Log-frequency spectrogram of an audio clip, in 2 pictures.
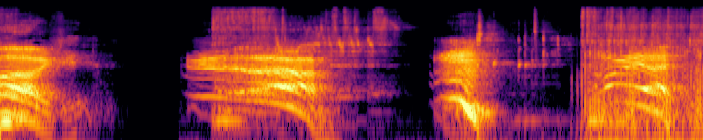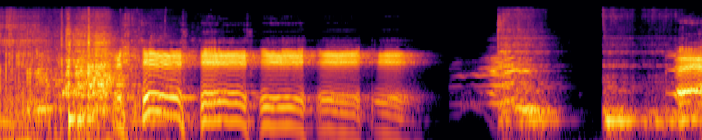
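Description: A cartoon character's voice making wordless exclamations and strained vocal sounds in about six separate bursts, the longest near the end held with a shaking, wavering pitch.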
